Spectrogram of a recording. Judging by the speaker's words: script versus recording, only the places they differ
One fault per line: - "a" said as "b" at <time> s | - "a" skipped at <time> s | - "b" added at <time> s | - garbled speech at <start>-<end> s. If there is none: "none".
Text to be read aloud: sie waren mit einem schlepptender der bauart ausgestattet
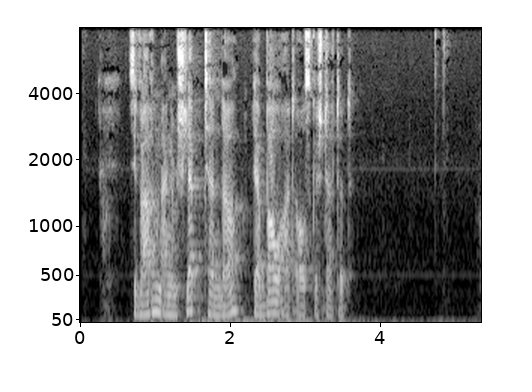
- "mit" skipped at 1.1 s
